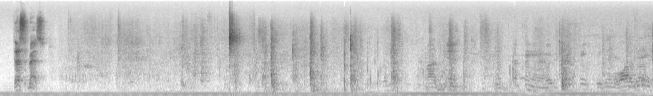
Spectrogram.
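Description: Several men murmur and talk over each other.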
